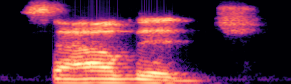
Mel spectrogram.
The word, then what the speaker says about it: salvage: back okay good Salvage Salvage say that with me Salvage remember you have the GE sound and it has the J sound Salvage jint okay alright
